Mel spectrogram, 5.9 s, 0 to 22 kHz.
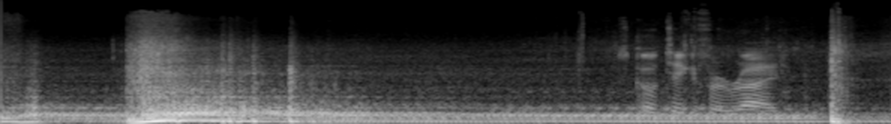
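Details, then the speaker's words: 1998 Audi A4 2.8 V6 quattro, manual, cold engine idling with one quick rev: loud, deep, raw rumble mostly from the front of the engine; exhaust leak suspected, catalytic converter hanging low and rubbing the ground. "But the sound is so loud. It's a manual. This is a cold engine. Pretty cold, as you can see. Most of the sound is coming from the front of the engine. Very loud."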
